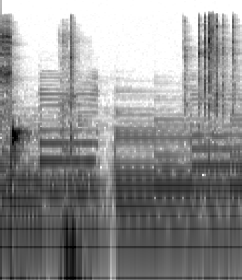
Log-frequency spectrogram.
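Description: Intro-animation sound design: one short, sharp sound effect just after the start, the loudest moment, then a softer low thump a little over half a second in, followed by background music with held notes.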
